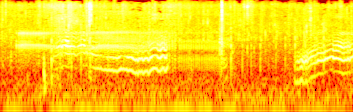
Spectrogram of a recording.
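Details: Kittens being fed rice with fish meow: a long, wavering, nasal meow of about two seconds, a short pause with a sharp click, then a second meow that rises and bends, over a faint steady background hum.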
